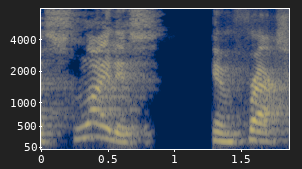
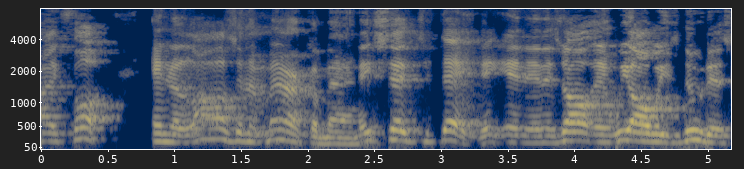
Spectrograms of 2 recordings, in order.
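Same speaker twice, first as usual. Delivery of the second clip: normal talking voice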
